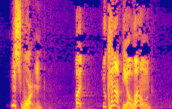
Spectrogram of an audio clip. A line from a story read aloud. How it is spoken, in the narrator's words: exclaimed with some uneasiness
